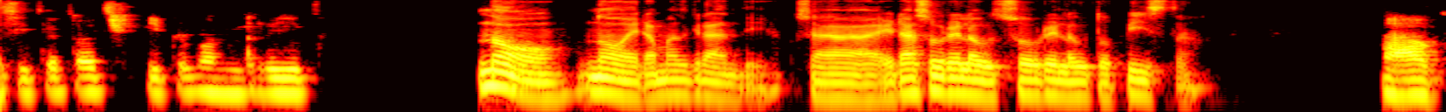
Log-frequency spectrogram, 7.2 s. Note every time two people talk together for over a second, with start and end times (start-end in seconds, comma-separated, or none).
none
